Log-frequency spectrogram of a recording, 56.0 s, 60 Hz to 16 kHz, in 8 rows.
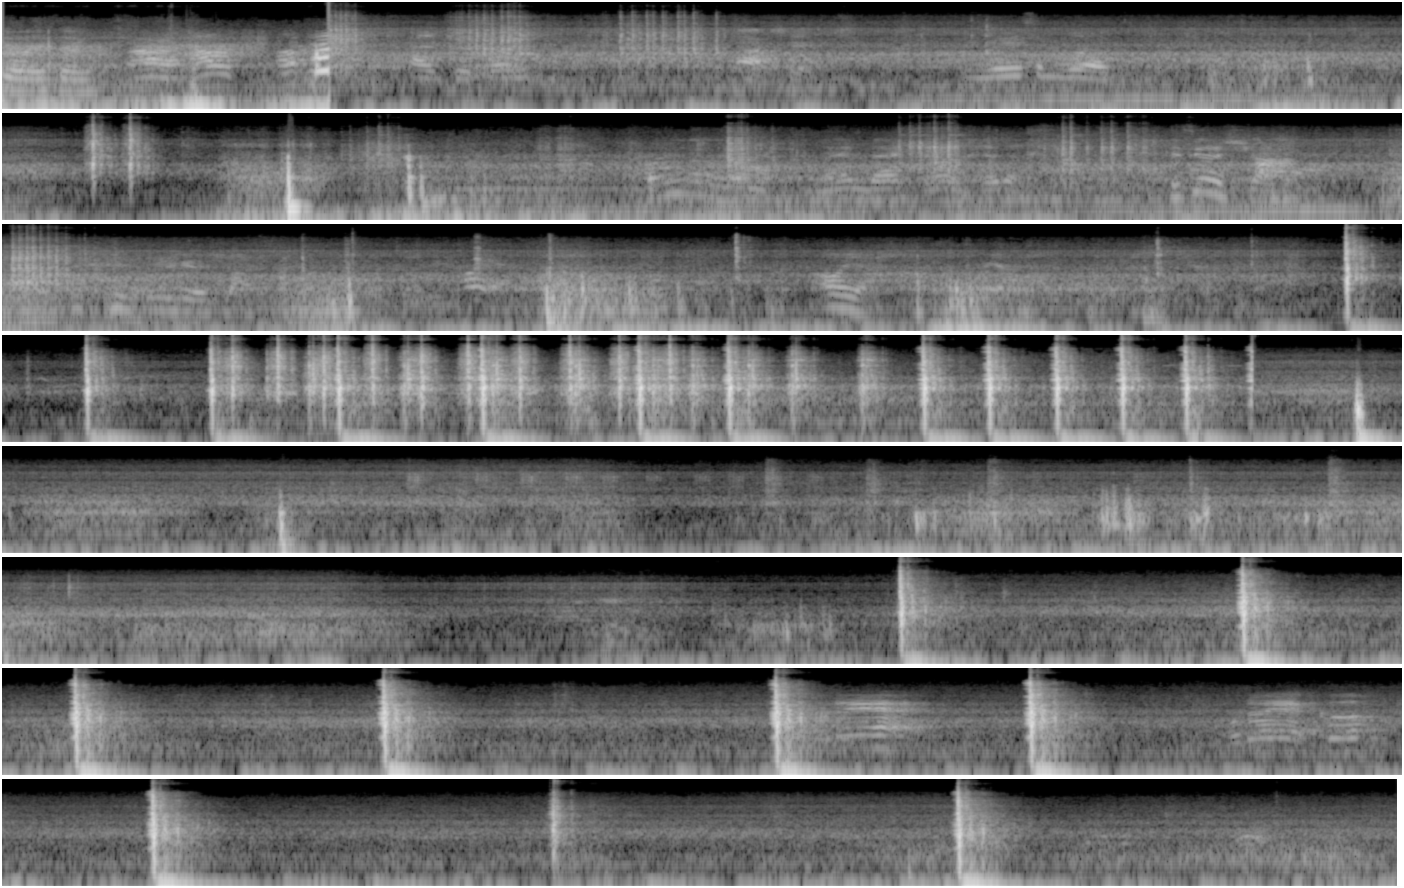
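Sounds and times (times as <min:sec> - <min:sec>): airsoft gun shots: 0:20.7 - 0:27.3, 0:41.2 - 0:41.6, 0:42.3 - 0:42.7, 0:43.9 - 0:44.3, 0:45.8 - 0:46.2, 0:47.1 - 0:47.5, 0:49.7 - 0:50.2.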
